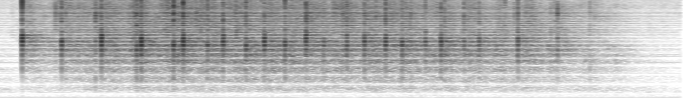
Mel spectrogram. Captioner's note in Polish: oklaski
